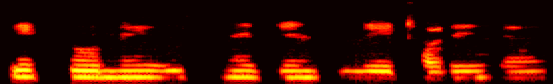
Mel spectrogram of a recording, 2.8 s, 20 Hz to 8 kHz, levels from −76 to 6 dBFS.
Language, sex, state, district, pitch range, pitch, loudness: Hindi, female, Bihar, Saharsa, 180-185 Hz, 185 Hz, -20 LUFS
